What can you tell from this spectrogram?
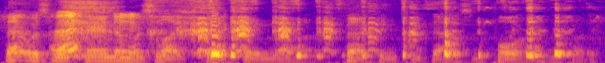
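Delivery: put-on high laughing old geezer voice; cranky old man ranting about fandom. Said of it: "Ben is very good with old man voice".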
